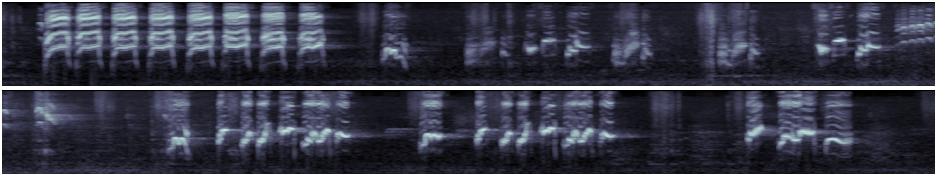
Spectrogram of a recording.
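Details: Red-whiskered bulbul in Thailand, a song used to excite caged birds or teach young ones. Opens with a fast, harsh, evenly repeated chattering run, then moves into varied bubbling whistled phrases and chirps with brief pauses.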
